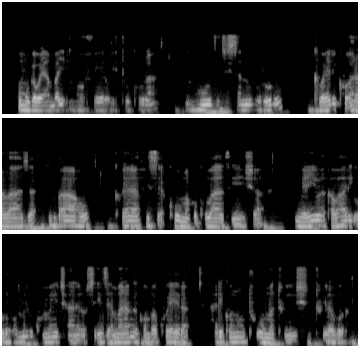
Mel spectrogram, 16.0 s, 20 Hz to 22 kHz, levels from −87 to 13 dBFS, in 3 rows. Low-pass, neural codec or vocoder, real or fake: 7.2 kHz; none; real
